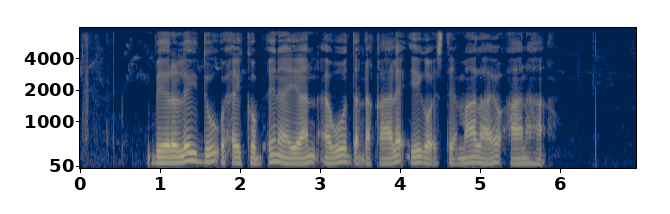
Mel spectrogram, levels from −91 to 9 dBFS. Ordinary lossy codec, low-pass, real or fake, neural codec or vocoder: none; 7.2 kHz; real; none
